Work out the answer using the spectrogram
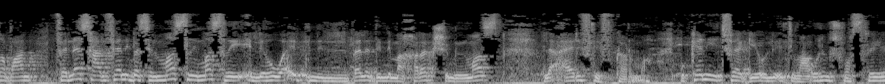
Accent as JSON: {"language": "Arabic", "country": "Jordan", "lives_now": "Egypt", "said": "يعني احنا عندنا في الأردن في أول رئيس وزراء سوري من الشام"}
